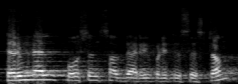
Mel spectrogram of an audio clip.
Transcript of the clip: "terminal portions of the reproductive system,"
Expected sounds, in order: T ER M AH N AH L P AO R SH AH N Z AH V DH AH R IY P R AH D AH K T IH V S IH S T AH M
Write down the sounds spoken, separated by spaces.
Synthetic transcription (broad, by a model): T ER M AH N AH L P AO R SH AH N S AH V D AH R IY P AH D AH T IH S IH S T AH M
